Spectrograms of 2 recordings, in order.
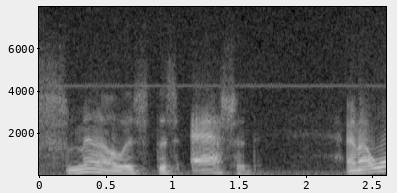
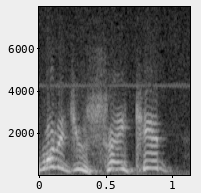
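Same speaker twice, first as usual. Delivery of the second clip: stunned foreman. Retold or imitated. Riley stunned.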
